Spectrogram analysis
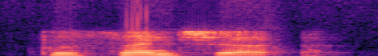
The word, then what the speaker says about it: Placentia: Am I pronouncing this right? Placentia? Placentia. Oh, Placentia.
